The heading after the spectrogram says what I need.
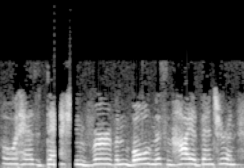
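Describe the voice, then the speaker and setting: A muffled vintage radio recording with faint noise presents a swoony teenage girl. She gushes dramatically in a bright, high voice for a forties family comedy. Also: steady tone, moderate pace. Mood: swooning. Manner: gushing, dramatic. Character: breathlessly romantic, gushing teenage girl. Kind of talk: 1940s radio situation comedy acting. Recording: dull, faintly noisy 1940s radio recording.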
